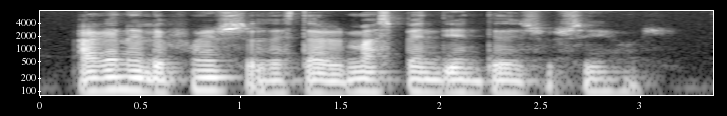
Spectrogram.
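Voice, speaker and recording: The speech runs at a fairly slow pace with fairly even intonation. Audible room echo surrounds it. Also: man. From Venezuela, Táchira. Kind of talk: sermon.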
